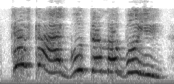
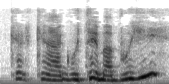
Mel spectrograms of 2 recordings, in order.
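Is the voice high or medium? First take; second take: high; medium. First: It is said in a small, high, shrill voice. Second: It is said in a medium voice.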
